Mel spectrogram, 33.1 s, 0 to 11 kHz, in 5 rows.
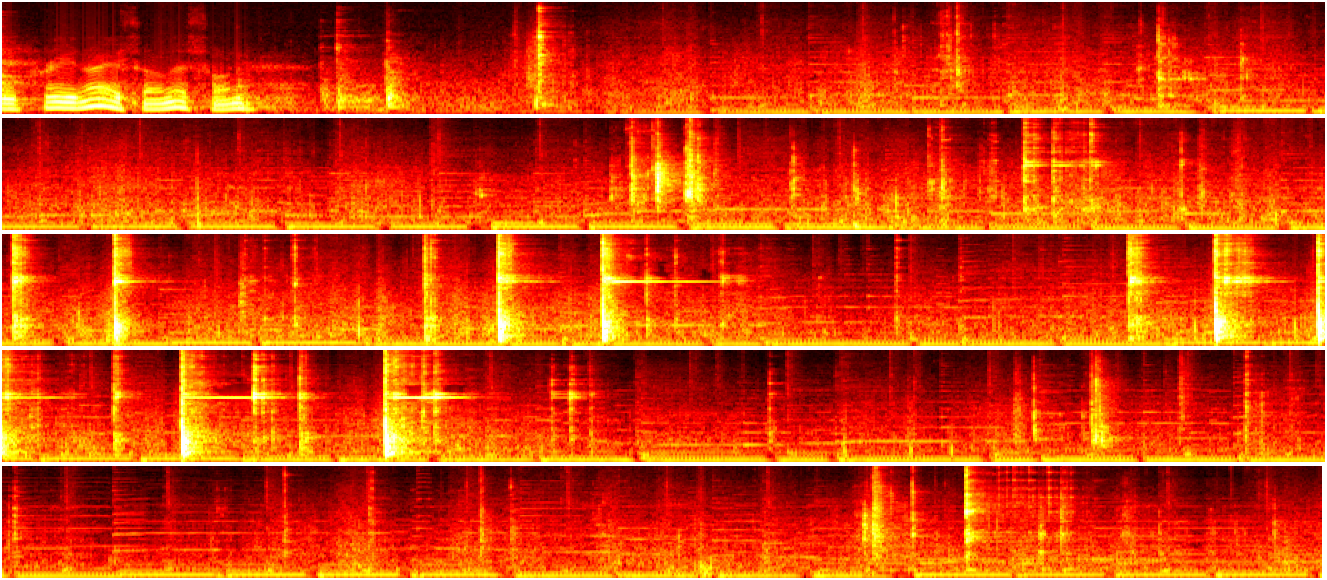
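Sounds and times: hammer striking iron on anvil: 0:13.3 - 0:14.8, 0:15.4 - 0:17.0, 0:18.8 - 0:22.9.

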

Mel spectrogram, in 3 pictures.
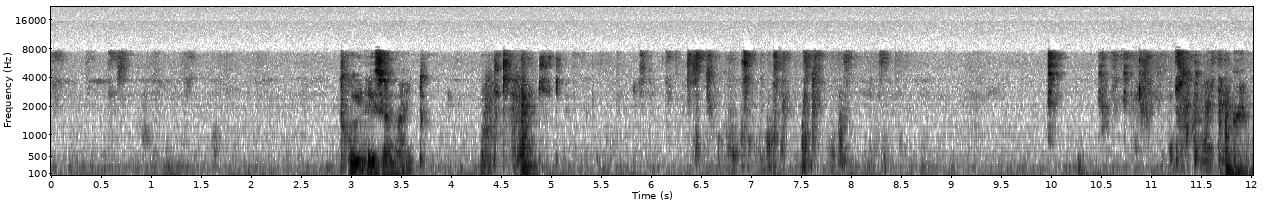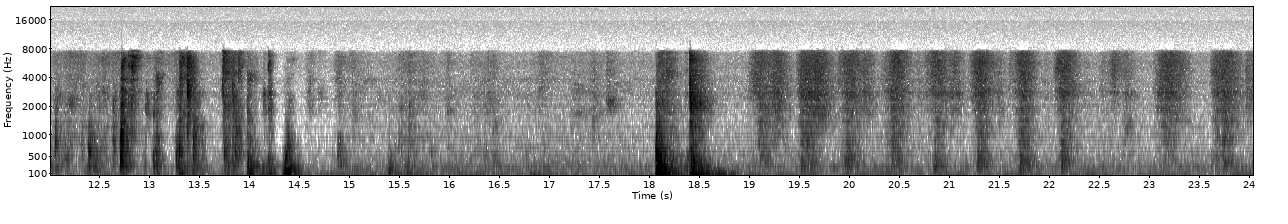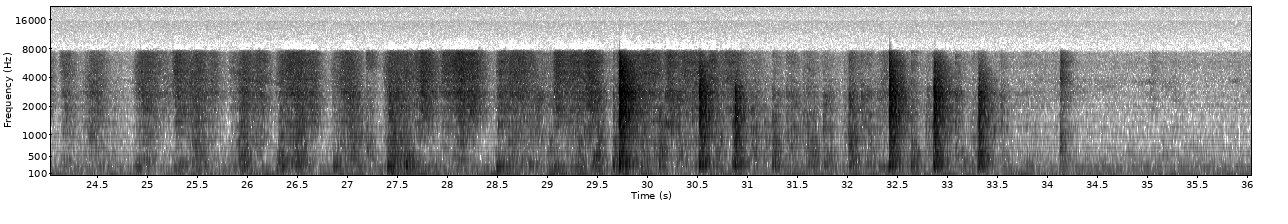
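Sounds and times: cat scratching in litter box: 0:19.0 - 0:33.7.

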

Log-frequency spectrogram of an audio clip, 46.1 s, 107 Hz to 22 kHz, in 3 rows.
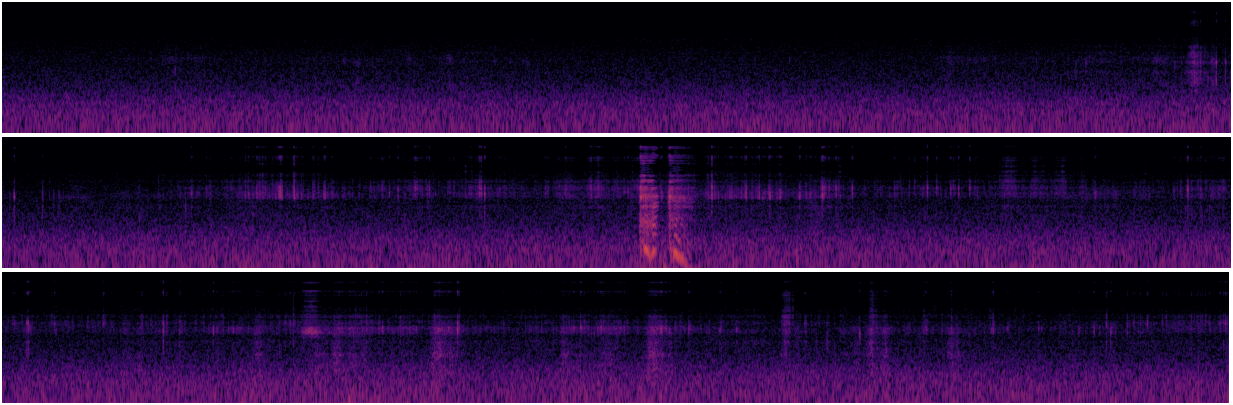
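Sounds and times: bicycle tyres rumbling on dirt: 0:13.7 - 0:46.0.

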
